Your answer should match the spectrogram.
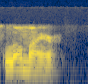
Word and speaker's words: Lohmeier: Yes, it's Lohmeier.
